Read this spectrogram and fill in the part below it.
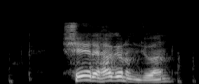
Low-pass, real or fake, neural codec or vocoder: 7.2 kHz; real; none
